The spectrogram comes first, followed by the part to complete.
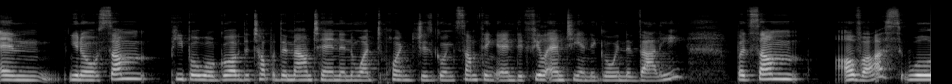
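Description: A woman's fairly high voice at a moderate pace. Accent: French. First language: French. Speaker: psychic and intuitive business mentor. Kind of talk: casual chat.

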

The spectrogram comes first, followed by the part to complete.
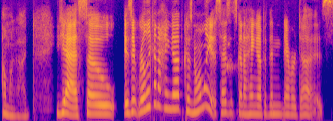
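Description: Very fast talking in a Southern US accent with lively intonation. The sound is dry and close, with no echo. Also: woman, fairly high pitch for a woman. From US South. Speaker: podcast host. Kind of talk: casual interview chat. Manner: excitable.

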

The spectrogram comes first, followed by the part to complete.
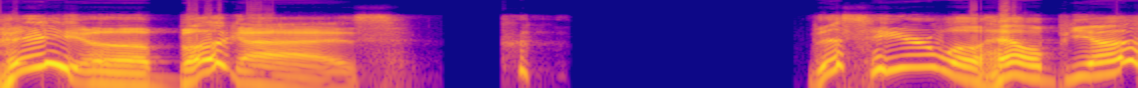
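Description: A man speaks in a put-on character voice pitched extremely high, very slowly. Long pauses come often, and the background is quiet. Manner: yelling.

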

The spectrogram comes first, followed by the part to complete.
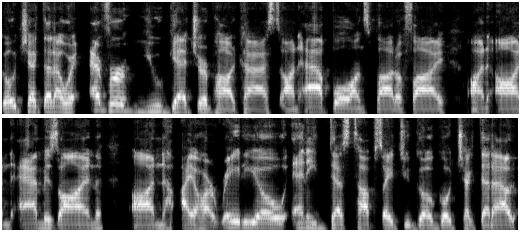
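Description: At a fairly slow pace, a man with an ordinary speaking voice talks at a medium pitch with ordinary pitch variation, the sound dry and close with no echo. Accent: American. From New York. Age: 30s. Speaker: podcast host. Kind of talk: casual chat.

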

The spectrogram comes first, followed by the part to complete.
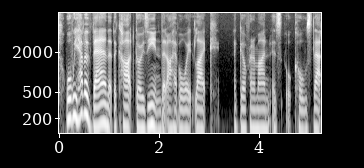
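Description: With an Australian accent, the speaker keeps to a moderate pace. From Western Australia (Perth). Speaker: small business owner, fairy floss caterer. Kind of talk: casual interview. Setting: studio.

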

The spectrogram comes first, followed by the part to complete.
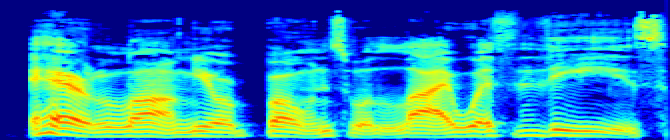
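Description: A bellowing, put-on character voice in a low-to-middle pitch, at a very slow pace, on a very clean recording with a silent background. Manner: bellowing, threatening.

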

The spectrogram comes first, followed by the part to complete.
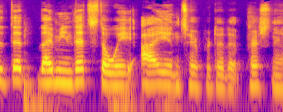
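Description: A fairly quick delivery with a New Zealand accent. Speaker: radio host. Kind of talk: casual chat. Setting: studio. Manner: animated.

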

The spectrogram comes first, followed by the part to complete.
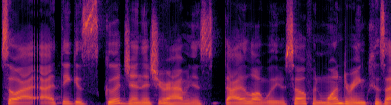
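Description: Very fast and at a fairly low pitch, a woman speaks with ordinary pitch variation on a very clean recording with a silent background. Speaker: confidence coach and podcast co-host. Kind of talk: casual panel discussion.

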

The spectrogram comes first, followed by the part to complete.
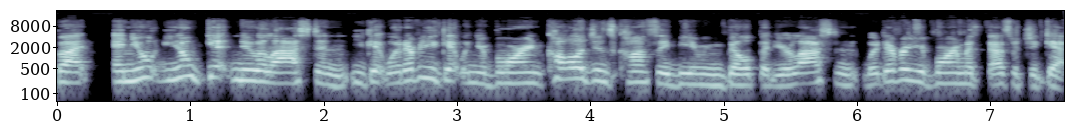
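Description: Words pour out at a very fast pace with hardly any pauses and ordinary pitch variation. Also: woman, medium pitch for a woman. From Canada. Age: 60s. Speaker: founder of a supplement company. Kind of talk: podcast interview.

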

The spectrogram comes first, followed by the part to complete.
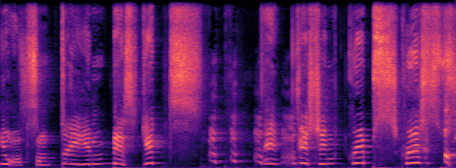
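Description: An extremely high-pitched, put-on character voice drags along at a very slow pace. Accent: British. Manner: warm, friendly.

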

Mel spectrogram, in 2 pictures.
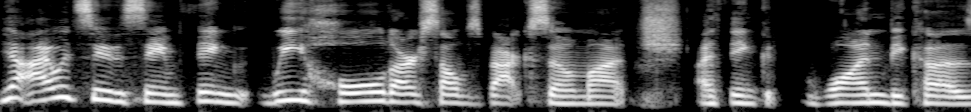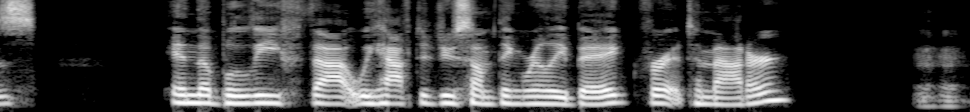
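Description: A woman with an American accent uses an ordinary speaking voice at a moderate pace and medium pitch with ordinary pitch variation, the sound dry and close with no echo on a very clean recording with a silent background. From Oklahoma. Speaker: podcast host, psychologist and army veteran. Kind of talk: scripted intro.

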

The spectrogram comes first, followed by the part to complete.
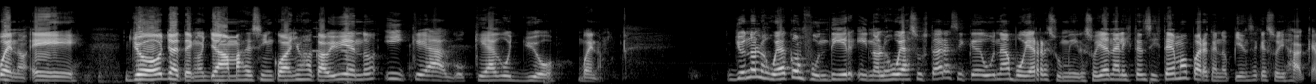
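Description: Speaking at a moderate pace, a woman has an ordinary speaking voice, fairly high in pitch, with ordinary pitch variation. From Venezuela, Puerto Ordaz. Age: 20s. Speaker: podcast co-host. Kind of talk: casual chat.

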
